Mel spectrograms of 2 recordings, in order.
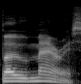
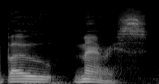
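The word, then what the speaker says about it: Beaumaris: was at bo maris he's told me how it's pronounced it's spelt very differently in welsh because that's a different language um and he is in beau maris i think it's a bit like the potato but very different so that doesn't make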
